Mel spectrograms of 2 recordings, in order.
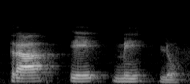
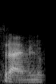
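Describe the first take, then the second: First: TRÁEMELO split into tra-e-me-lo; tráemelo slowly, one syllable at a time. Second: Said in the usual way. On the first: Shown as a demonstration. Teacher showing the class the word with enclitics, syllable by syllable.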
